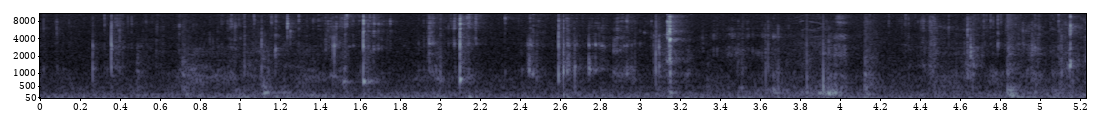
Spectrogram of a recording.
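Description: Close-miked chewing of grilling cheese, quiet, with irregular soft clicks and squeaky friction as the chewy cheese rubs against the teeth.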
